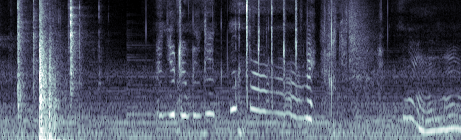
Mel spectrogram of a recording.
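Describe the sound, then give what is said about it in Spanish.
A door shuts with a single heavy, booming thud near the start, followed by warbling, meow-like cries and vocal sounds. “Seguro cerró la puerta.”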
